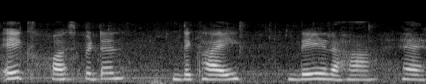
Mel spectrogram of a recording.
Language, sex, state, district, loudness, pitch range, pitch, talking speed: Hindi, female, Madhya Pradesh, Dhar, -17 LUFS, 230-260 Hz, 235 Hz, 85 wpm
